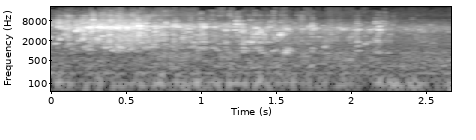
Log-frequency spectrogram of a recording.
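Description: Plain water poured over fresh chhena to rinse it while making rasgulla, a soft splashing trickle that is strongest at first, then thins to a quieter, steady flow.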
